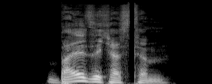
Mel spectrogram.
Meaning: strong dative masculine/neuter singular superlative degree of ballsicher
- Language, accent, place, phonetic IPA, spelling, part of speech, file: German, Germany, Berlin, [ˈbalˌzɪçɐstəm], ballsicherstem, adjective, De-ballsicherstem.ogg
